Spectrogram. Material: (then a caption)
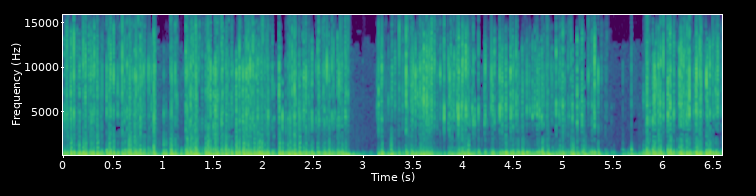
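Synthetic fibre. A thin black brush-tipped stick scratches and pokes across the textured surface of a flat, thin, solid pink woven synthetic scouring pad held in one hand. The result is a dense, continuous scratchy rustle with rapid crackling ticks, strongest in the low-mid range with little high-end. The sound briefly drops out around the three-second mark and again near five and a half seconds.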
